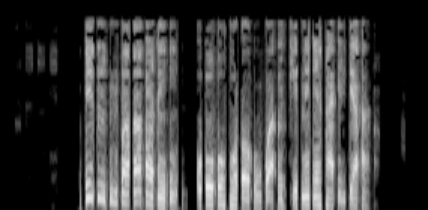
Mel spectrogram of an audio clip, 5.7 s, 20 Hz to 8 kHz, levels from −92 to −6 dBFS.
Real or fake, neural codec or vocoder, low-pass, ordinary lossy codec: fake; vocoder, 44.1 kHz, 128 mel bands, Pupu-Vocoder; 7.2 kHz; MP3, 24 kbps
